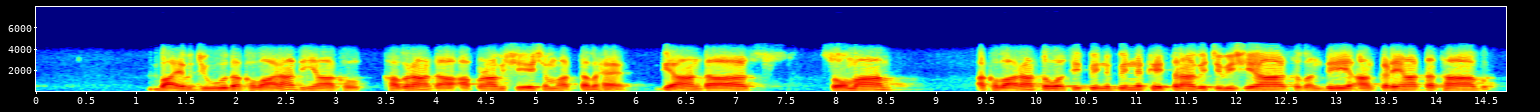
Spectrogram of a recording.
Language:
Punjabi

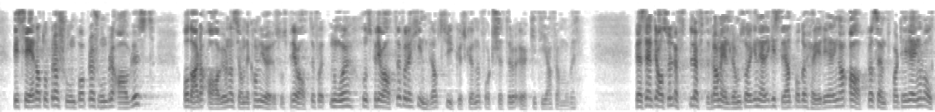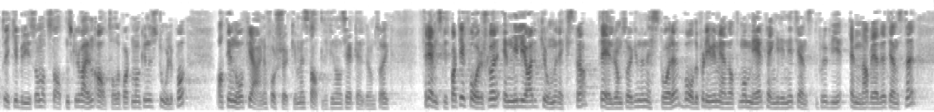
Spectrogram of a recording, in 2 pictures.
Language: Norwegian Bokmål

